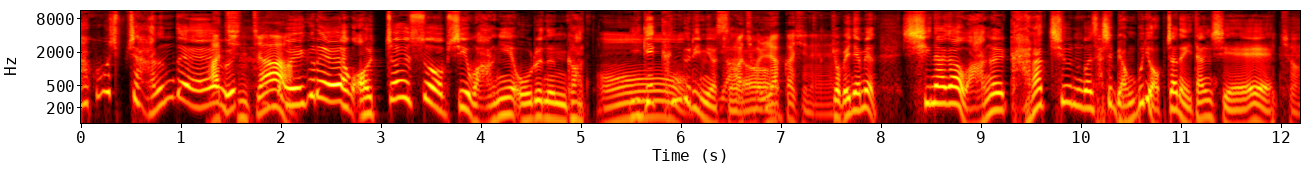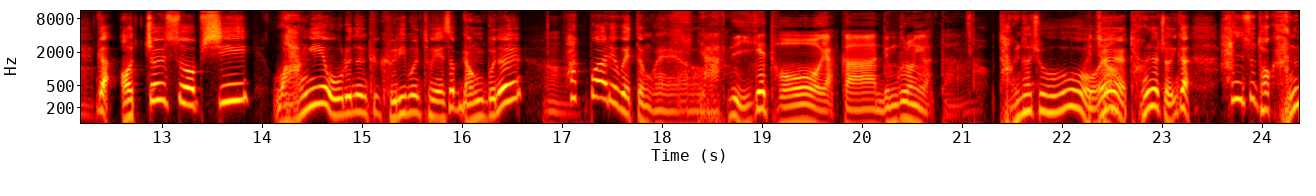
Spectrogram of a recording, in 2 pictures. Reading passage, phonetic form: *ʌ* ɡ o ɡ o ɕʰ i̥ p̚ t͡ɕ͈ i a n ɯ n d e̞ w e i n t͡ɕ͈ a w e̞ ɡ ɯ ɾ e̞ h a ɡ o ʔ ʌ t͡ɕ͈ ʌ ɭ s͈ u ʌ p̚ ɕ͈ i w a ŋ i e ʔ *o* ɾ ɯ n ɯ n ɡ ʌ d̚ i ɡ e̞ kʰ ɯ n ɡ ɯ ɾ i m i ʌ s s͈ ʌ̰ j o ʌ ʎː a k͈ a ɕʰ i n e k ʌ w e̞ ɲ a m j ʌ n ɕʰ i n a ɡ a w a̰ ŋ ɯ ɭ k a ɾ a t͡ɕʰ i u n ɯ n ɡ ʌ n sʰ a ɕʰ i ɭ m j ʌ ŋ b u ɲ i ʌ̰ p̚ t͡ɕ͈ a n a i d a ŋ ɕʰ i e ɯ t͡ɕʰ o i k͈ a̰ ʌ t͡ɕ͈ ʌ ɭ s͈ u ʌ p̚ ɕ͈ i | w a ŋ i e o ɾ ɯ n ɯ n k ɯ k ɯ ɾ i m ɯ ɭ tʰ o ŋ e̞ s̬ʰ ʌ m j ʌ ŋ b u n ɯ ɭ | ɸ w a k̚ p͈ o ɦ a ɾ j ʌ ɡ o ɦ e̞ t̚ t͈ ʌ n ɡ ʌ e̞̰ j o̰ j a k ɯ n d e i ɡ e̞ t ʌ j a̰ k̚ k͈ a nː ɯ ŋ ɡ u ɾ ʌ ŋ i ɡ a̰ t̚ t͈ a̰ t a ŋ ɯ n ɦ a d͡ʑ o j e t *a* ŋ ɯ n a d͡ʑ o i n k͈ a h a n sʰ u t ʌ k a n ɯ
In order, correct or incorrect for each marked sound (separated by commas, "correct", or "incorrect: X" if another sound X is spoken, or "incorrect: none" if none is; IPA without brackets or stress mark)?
incorrect: a, correct, correct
